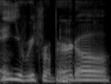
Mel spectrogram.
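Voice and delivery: put-on Mexican accent. Retelling a story's plot, voicing Roberto's voicemail greeting in a Mexican accent. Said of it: "This is my Mexican accent".

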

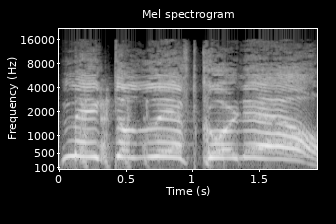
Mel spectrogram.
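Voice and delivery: very high, drawn-out, top-of-the-lungs screaming. Recalling the daughter yelling at the TV during a lift: retelling a scream. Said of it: "my daughter was like screaming at the top of her lungs".

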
